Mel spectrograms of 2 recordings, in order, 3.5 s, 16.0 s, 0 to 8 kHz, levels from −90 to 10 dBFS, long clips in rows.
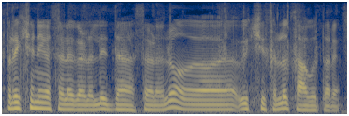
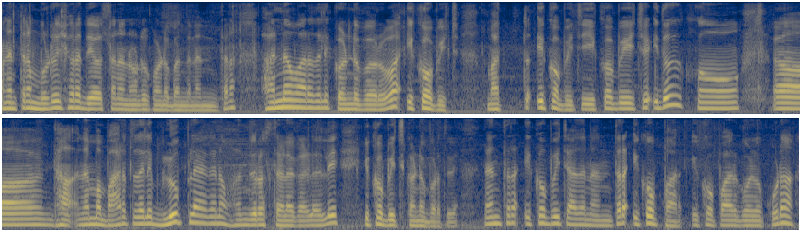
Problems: background sounds at intervals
